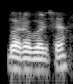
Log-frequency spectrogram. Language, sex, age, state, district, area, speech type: Gujarati, male, 18-30, Gujarat, Anand, urban, conversation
